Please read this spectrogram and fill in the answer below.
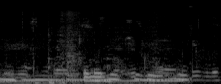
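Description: A woman's voice talking in the background, its words not made out.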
